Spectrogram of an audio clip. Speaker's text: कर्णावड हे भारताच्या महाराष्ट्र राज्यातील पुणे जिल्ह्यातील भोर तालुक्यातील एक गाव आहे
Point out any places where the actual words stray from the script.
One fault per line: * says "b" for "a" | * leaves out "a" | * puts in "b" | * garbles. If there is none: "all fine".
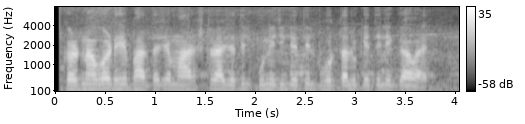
all fine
